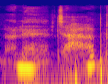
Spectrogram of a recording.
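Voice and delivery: barely audible, breathy hush; hushed whisper. Real, not acted. Hiding from the enemy, hushing his teammates in a whisper. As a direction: keep dead quiet while hiding.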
